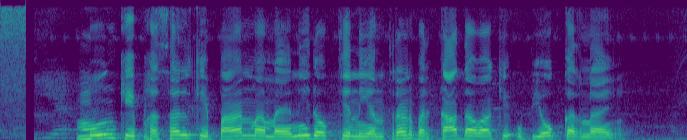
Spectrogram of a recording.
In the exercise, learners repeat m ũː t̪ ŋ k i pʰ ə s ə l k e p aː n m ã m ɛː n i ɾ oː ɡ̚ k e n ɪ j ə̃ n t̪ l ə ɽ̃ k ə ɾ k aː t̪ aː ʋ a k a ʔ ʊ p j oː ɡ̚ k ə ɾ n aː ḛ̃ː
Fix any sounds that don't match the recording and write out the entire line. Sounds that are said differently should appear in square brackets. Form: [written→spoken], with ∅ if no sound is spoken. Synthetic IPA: m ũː [t̪→∅] ŋ k [i→e] pʰ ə s ə l k e p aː n m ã m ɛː n i ɾ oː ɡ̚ k e n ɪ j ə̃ n t̪ [l→ɾ] ə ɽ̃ [k→p] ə ɾ k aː [t̪→d̪] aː ʋ a k [a→e] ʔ ʊ p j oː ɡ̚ k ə ɾ n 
